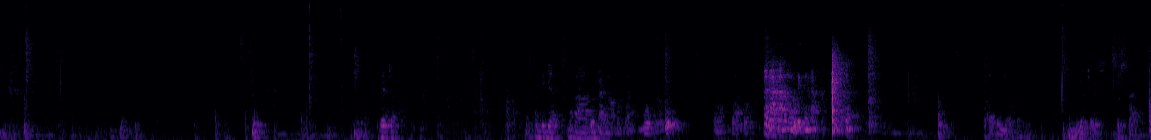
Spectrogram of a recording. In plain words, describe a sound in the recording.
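Mahjong tiles click and clack sharply against each other and a table.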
